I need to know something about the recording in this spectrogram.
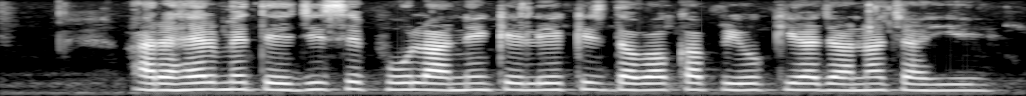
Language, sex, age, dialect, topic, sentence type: Hindi, female, 18-24, Awadhi Bundeli, agriculture, question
